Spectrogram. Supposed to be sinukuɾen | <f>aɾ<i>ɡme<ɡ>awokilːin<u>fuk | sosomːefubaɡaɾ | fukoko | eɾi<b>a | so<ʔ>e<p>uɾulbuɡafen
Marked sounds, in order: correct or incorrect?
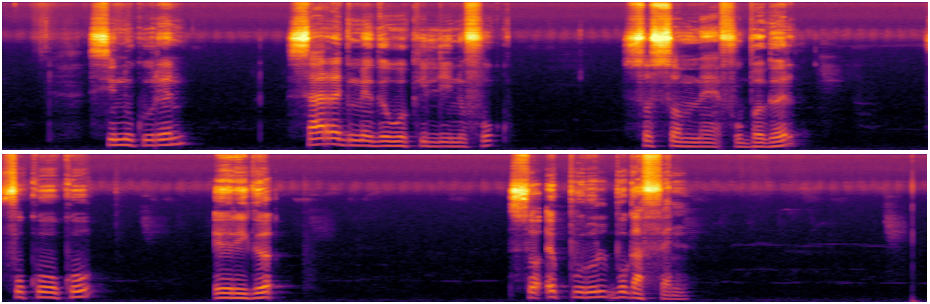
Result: incorrect: s, incorrect: e, correct, correct, incorrect: ɡ, correct, correct

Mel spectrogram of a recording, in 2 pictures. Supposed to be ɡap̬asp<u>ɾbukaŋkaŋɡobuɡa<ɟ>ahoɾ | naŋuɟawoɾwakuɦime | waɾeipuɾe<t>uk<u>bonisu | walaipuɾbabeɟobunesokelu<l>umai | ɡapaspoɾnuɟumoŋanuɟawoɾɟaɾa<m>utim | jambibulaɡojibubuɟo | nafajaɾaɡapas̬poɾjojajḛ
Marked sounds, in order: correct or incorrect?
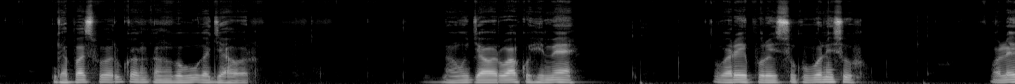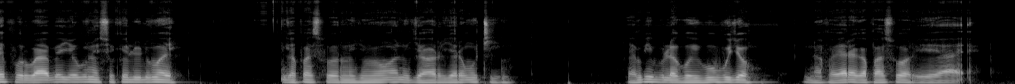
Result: incorrect: o, correct, incorrect: s, correct, correct, correct

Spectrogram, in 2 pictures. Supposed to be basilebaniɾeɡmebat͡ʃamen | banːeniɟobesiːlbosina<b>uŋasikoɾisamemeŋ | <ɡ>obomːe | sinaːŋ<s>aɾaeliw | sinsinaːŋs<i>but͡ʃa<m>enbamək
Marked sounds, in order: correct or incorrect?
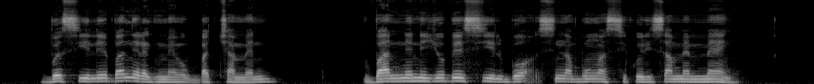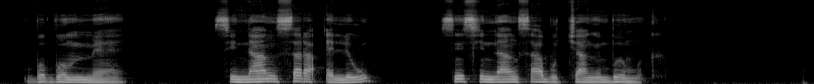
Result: correct, incorrect: b, correct, incorrect: a, incorrect: ŋ

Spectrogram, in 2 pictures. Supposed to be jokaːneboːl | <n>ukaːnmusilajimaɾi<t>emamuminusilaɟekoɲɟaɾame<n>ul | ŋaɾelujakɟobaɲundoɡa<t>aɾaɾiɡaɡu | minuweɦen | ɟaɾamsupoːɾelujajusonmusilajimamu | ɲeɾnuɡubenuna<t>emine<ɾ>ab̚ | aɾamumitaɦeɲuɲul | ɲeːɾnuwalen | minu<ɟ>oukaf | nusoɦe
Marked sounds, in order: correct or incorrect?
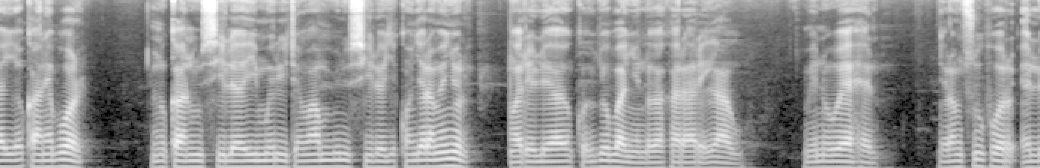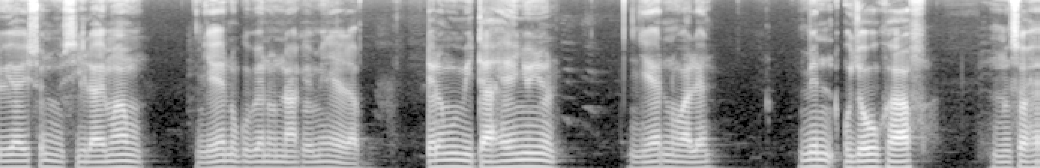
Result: correct, correct, incorrect: ɲ, incorrect: k, incorrect: k, incorrect: l, correct

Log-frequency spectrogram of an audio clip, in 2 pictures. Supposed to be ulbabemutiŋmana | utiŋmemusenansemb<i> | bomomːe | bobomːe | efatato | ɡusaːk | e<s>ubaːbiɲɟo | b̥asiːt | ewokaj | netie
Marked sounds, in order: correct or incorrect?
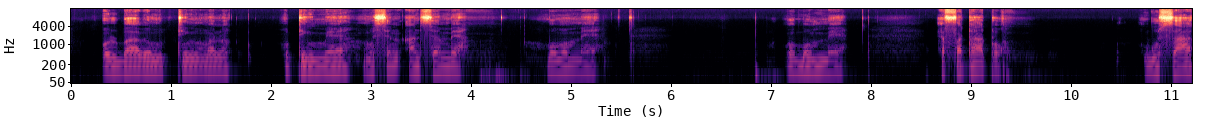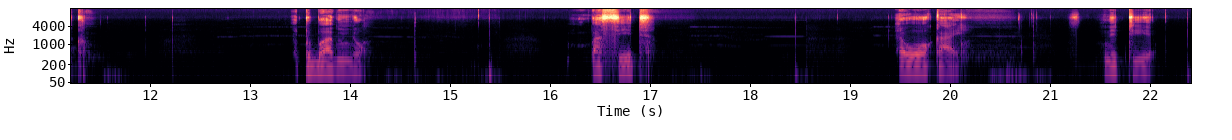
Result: incorrect: e, incorrect: t

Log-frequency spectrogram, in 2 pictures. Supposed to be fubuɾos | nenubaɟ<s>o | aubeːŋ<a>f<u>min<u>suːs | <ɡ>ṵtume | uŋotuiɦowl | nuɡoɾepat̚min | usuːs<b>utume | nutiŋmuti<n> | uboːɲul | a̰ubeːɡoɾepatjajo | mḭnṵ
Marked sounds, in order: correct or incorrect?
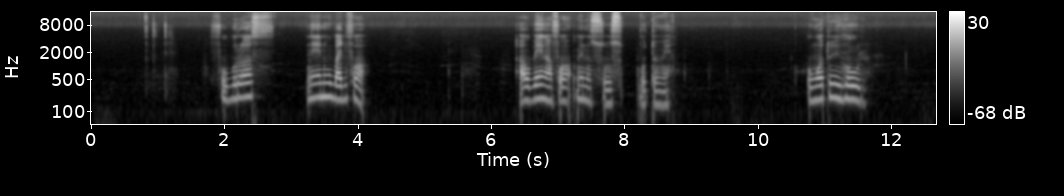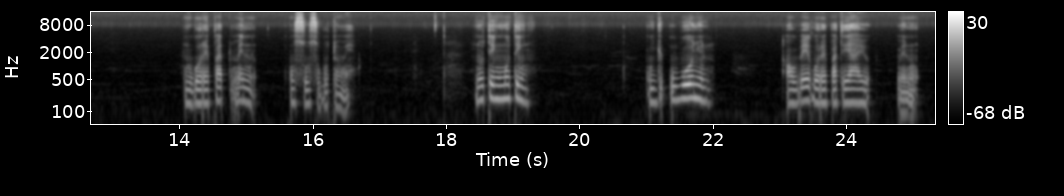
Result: incorrect: f, correct, incorrect: o, correct, incorrect: b, correct, incorrect: ŋ

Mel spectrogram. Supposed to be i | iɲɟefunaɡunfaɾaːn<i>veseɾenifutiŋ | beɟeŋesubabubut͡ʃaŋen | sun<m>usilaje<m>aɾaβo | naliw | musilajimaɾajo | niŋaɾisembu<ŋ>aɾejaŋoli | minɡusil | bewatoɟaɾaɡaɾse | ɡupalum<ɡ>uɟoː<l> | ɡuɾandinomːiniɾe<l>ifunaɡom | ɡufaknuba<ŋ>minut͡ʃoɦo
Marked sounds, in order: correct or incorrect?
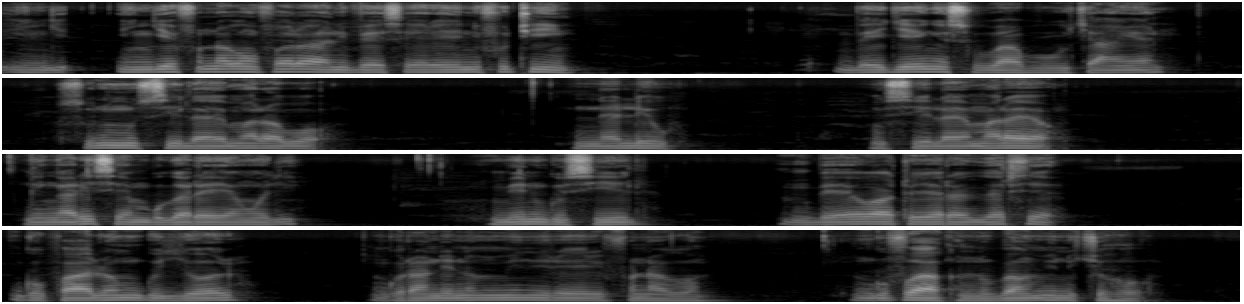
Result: correct, correct, correct, incorrect: ɡ, correct, correct, incorrect: ɾ, correct

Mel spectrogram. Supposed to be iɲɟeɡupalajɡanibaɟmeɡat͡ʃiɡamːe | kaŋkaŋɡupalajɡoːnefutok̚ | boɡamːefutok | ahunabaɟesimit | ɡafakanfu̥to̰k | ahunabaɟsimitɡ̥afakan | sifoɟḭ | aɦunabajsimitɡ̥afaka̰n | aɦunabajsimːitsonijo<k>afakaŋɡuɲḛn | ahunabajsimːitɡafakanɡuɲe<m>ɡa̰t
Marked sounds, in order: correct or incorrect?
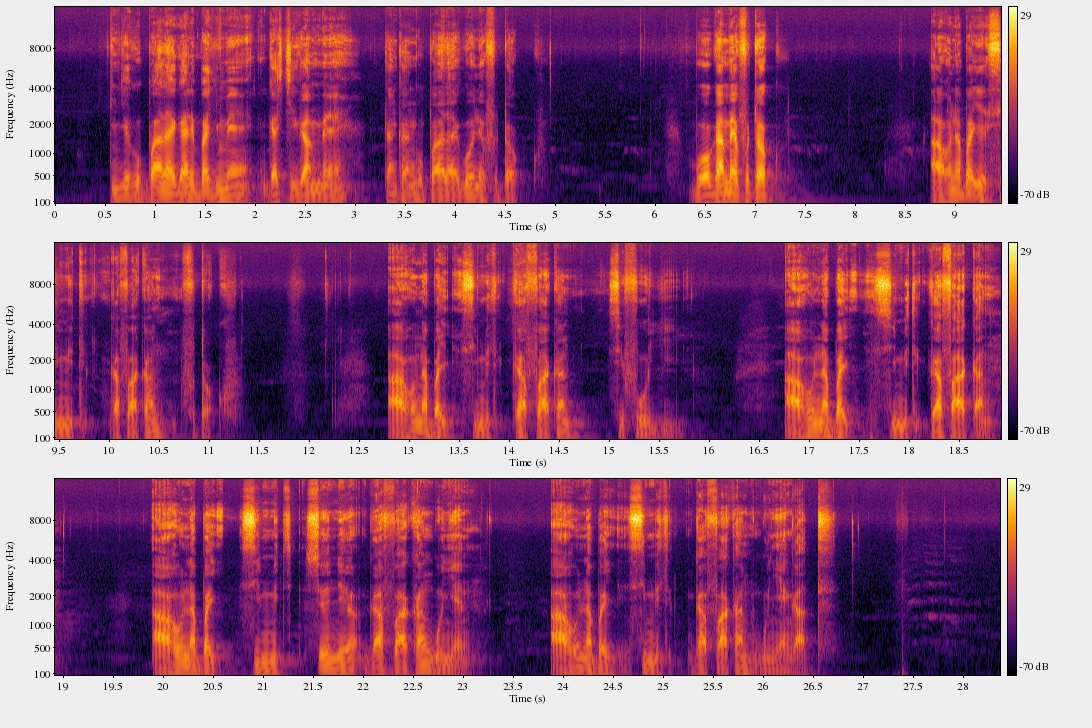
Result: incorrect: ɡ, incorrect: ŋ

